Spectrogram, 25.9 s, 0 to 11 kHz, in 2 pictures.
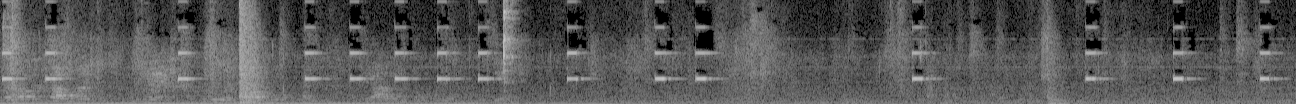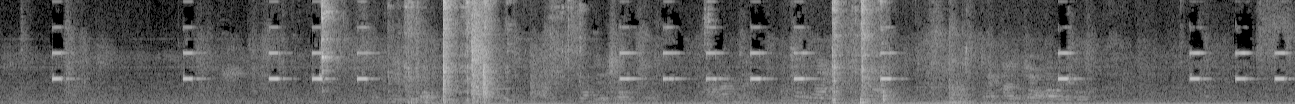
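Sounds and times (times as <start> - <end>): patient monitor beeping: 0.0 - 0.8, 1.7 - 2.1, 2.9 - 7.4, 9.0 - 9.6, 10.8 - 13.9, 14.7 - 17.0, 19.0 - 22.2, 23.4 - 23.9, 24.7 - 25.9
rustling and handling noise: 7.2 - 10.5.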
